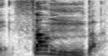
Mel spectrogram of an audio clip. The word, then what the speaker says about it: thumb: them first of all I pronounced a b after an M but B is usually silent after M and before T I said I hurt my thumb yesterday but the B should have been silent it should have been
